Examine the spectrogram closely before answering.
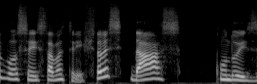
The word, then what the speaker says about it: dass: muito importante é que não há diferença na pronúncia tá tudo das igual como essa com dois s então na escrita tem diferença mas na fala né A gente só vai saber a diferença entre eles pela pela contexto mesmo né porque a pronúncia vai ser igual Tá e agora eu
